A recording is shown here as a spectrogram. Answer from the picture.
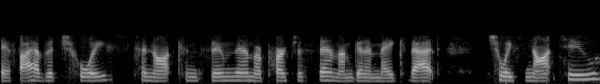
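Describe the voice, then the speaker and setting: A woman speaks at a moderate pace in a normal speaking voice, her pitch fairly low and her intonation fairly even. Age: 20s. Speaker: healthcare worker. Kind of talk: call-in radio discussion.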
